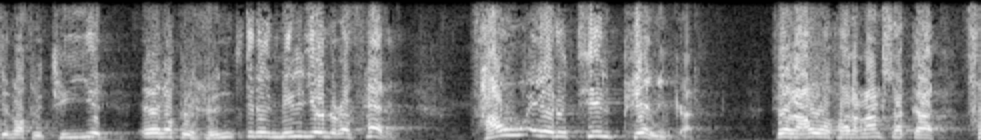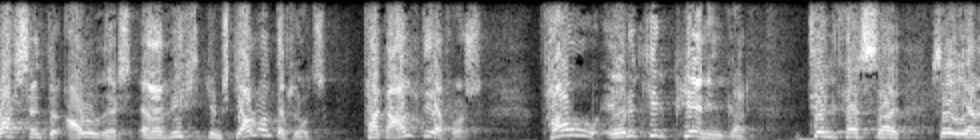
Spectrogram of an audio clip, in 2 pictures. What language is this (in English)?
Icelandic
